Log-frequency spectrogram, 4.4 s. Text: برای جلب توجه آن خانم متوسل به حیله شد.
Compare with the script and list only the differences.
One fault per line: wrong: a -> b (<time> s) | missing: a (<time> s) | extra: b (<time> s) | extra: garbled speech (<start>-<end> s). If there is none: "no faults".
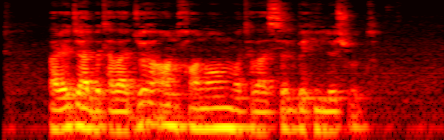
no faults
